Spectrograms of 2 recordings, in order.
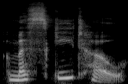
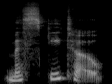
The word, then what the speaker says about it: mosquito: right c cool it's not in the first syllable and we do hear the q u next mosquito mosquito when i say this word i my mouth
